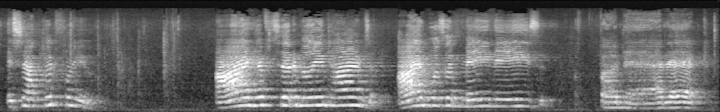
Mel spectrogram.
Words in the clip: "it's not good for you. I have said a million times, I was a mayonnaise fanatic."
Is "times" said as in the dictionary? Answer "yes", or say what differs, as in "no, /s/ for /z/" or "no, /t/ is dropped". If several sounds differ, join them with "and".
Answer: yes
